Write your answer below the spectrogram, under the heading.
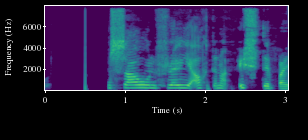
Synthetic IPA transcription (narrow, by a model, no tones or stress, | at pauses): nsaːwʏnflœːɥjɪʔa̰wht̪hɛnːaʏɥst̪ʏɾpa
